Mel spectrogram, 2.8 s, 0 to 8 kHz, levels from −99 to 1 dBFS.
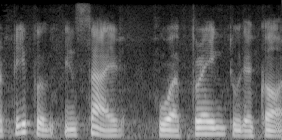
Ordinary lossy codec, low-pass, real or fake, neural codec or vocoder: none; 7.2 kHz; fake; codec, 16 kHz, 2 kbps, FunCodec, trained on Chinese and English, 25 frames a second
